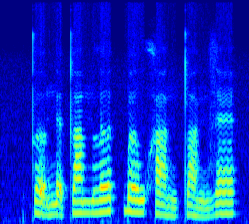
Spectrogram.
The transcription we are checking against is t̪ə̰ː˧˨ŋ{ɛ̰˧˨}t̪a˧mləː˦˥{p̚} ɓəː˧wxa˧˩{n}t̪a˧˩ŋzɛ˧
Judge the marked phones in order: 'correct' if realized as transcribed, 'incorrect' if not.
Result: correct, incorrect: t̚, incorrect: ŋ

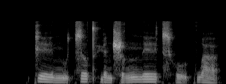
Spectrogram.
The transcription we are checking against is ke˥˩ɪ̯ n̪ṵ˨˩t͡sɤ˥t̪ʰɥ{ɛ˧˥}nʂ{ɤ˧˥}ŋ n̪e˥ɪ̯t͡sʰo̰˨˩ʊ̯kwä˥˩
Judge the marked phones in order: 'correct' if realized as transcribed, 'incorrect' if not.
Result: incorrect: ɛ˨, correct

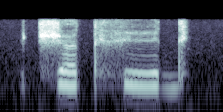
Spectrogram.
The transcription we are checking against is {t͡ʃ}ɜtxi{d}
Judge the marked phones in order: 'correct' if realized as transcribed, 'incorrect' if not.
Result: correct, correct

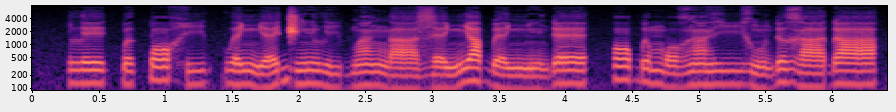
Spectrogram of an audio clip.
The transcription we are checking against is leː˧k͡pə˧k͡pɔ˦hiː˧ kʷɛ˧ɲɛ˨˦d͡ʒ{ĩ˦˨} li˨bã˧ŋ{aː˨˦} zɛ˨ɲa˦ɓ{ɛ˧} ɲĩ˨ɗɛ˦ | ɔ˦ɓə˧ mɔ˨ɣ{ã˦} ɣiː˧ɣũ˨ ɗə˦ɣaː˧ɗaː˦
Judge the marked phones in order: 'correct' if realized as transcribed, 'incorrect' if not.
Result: incorrect: ĩ˧, incorrect: aː˨, incorrect: ɛ˨, incorrect: ã˧

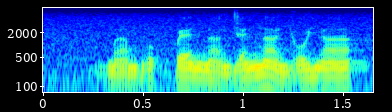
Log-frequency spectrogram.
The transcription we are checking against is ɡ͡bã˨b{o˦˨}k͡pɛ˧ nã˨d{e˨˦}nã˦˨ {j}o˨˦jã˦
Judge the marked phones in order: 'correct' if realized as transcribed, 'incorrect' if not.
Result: incorrect: o˧, incorrect: ɛ˨˦, correct

